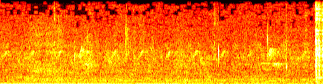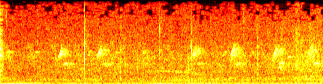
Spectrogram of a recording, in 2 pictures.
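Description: A steady low hum with short, repeated high chirping ticks over it, and one sharp clink about three seconds in, a metal ladle knocking against a serving bowl.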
